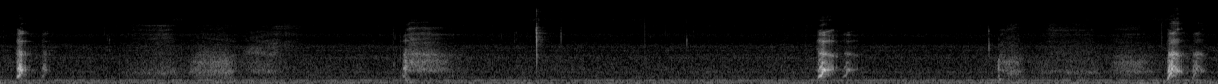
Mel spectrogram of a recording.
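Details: Girl eating spicy food, lips burning from chili: repeated sharp hiccups, about 17 a minute at uneven intervals, with soft eating sounds and a steady background hum.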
